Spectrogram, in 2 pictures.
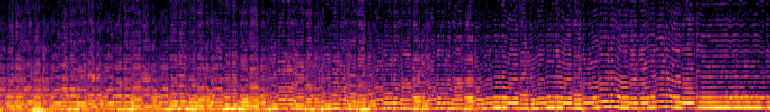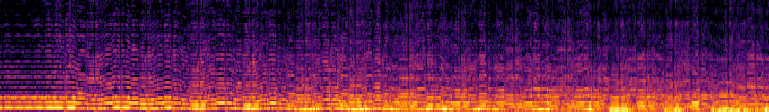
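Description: Double bass played with the bow in quick, continuous three-note whole- and half-step patterns that climb the fingerboard. About halfway through it holds one long high note, then steps back down the same way.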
